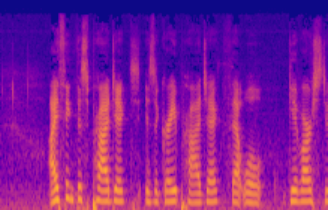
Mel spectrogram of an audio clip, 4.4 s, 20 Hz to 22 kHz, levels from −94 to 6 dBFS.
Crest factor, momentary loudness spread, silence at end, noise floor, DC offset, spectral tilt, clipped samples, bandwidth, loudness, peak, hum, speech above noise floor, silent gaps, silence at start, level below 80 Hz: 18 dB; 10 LU; 0 s; -45 dBFS; 0.1%; -5.5 dB/octave; under 0.1%; 16.5 kHz; -21 LUFS; -2 dBFS; none; 25 dB; none; 0.65 s; -34 dBFS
